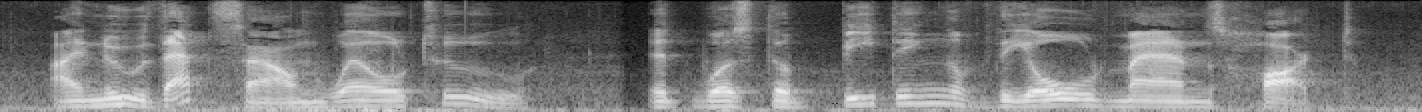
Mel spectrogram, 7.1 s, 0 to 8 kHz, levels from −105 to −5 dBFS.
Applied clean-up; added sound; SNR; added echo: none; Zipper (clothing); 17 dB; none.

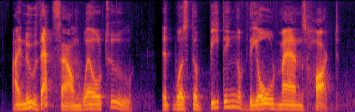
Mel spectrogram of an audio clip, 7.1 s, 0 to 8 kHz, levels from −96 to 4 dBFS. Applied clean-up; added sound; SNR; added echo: neural separator model SepFormer DNS4.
